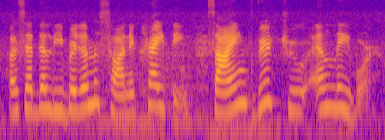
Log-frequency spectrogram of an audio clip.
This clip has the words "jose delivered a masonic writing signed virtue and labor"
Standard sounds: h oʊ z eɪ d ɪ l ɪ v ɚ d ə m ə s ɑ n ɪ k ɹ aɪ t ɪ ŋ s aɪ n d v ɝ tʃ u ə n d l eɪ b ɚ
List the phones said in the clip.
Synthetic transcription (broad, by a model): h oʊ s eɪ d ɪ l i b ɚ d ə m ə s ɑ n ɪ k ɹ aɪ t ɪ ŋ s aɪ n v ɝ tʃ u ə n d l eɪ b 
